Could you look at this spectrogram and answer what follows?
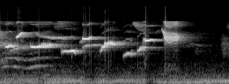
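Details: Oriental magpie-robin (kacer) singing a varied, phrase-filled song: rich, clear whistled notes sliding up and down, linked into a rapid flowing phrase that ends in a sharp, higher squeal.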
